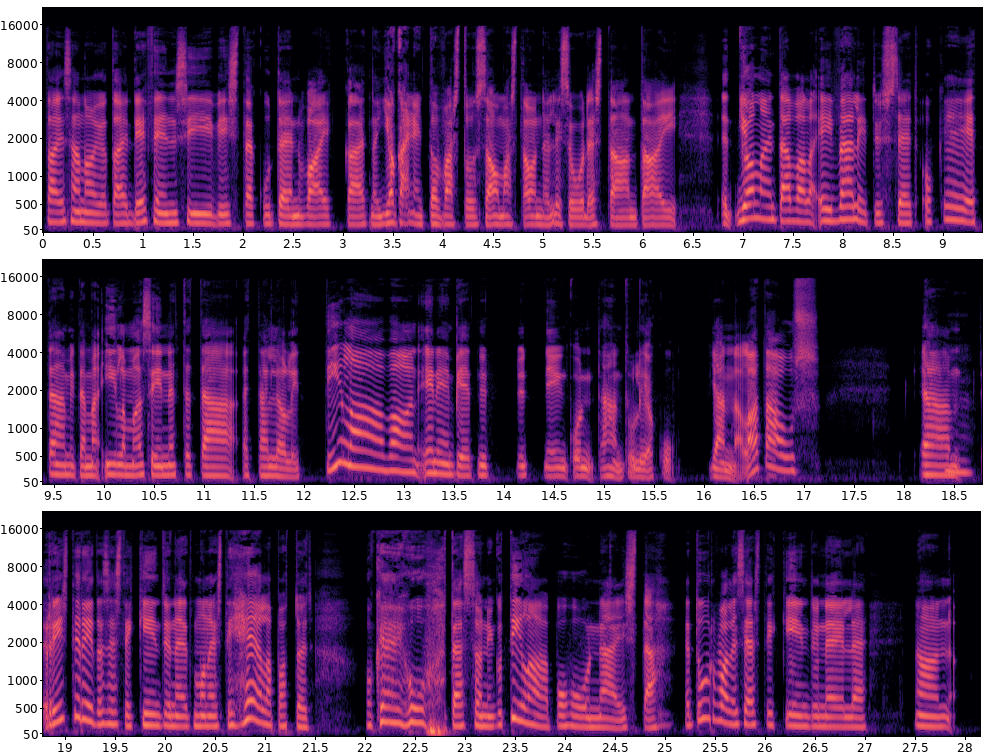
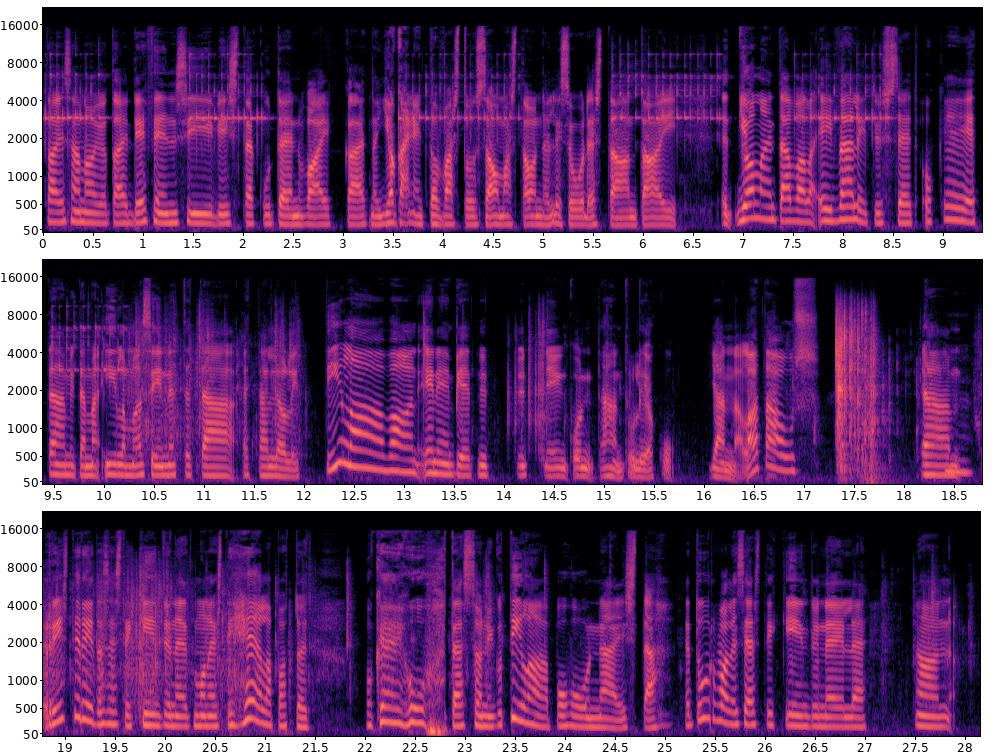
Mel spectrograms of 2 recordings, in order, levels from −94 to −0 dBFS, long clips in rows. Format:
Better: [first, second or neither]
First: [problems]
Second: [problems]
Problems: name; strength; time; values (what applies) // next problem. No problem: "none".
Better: first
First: none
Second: household noises; loud; throughout; 7 dB below the speech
